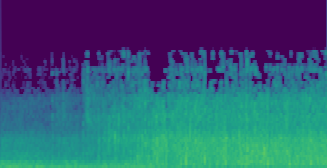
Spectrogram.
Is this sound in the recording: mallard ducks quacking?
no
